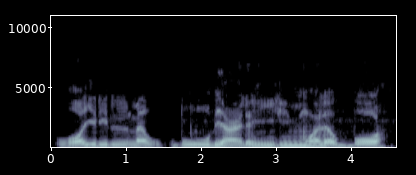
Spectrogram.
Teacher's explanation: Yang bagian paling atas yang dekat dengan pangkal lisan adalah huruf ghain dengan kho.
